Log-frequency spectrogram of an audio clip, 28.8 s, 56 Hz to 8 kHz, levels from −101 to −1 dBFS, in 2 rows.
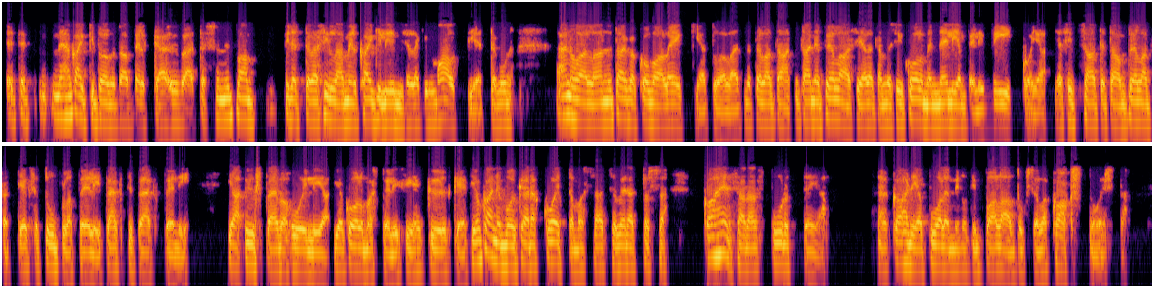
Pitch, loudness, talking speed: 130 Hz, -17 LUFS, 155 wpm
